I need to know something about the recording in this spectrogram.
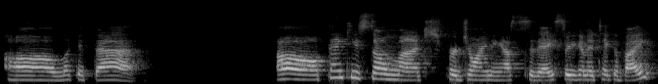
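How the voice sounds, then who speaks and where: A woman's voice: medium pitch, a little slow, a bit bright. A woman hosting a cooking show interview, giving kitchen tips and encouraging her guest. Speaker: host. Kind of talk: casual interview chat.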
